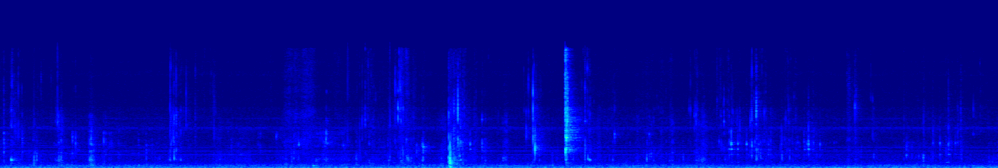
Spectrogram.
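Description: Close-miked chewing of pizza, soft wet mouth clicks and crunches throughout, with two sharper mouth smacks about seven and eight and a half seconds in. A faint steady low hum runs underneath.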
